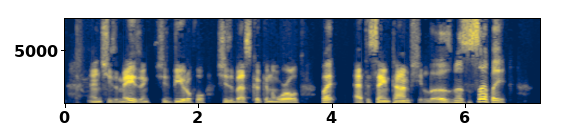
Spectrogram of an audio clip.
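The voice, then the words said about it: Put-on Mississippi accent. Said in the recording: “I like the accent. That was pretty close to a Mississippi accent. ... I've got the Mississippi accent”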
